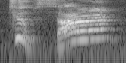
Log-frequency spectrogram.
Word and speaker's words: Tucson: getting into some cod tucson two son c is silent okay that's what i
